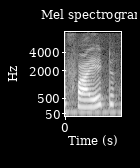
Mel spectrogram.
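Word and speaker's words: fight: को हम कैसे पढ़ेंगे एफ आई को पढ़ लेंगे हम फा और जी एच को हम पढ़ेंगे नहीं और टी का हो जाएगा ट तो इसको हम पढ़ेंगे फाइट और फाइट का मतलब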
